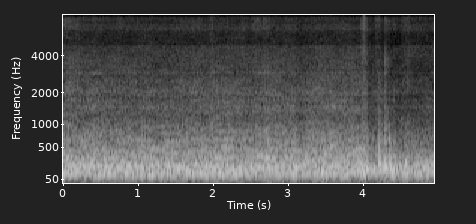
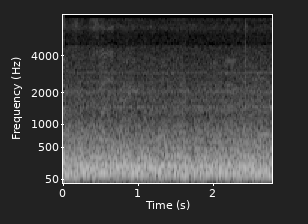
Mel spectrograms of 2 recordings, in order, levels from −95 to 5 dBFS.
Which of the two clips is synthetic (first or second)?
first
